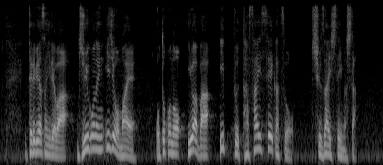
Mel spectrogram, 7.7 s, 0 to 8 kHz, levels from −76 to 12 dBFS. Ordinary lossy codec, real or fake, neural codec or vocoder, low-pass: Opus, 32 kbps; real; none; 7.2 kHz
